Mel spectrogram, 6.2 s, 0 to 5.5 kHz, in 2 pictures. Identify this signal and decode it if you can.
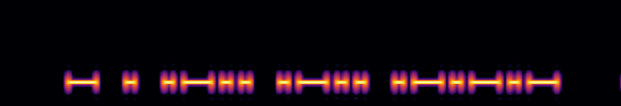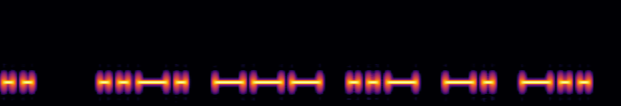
Morse code, heard as a keyed tone, about 25 wpm, 600 Hz. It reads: TELL. I FOUND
